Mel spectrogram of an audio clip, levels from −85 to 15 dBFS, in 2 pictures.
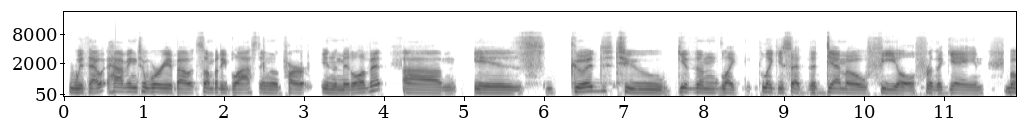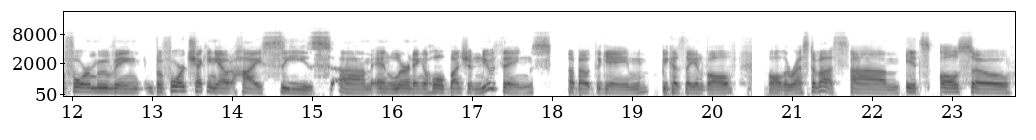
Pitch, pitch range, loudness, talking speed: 135 Hz, 125-155 Hz, -29 LUFS, 150 wpm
